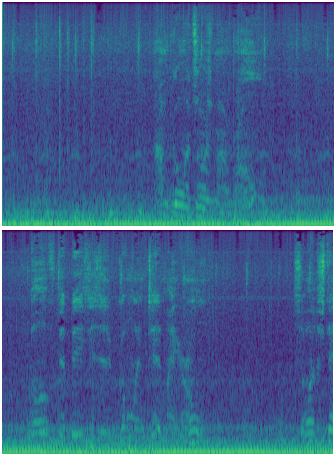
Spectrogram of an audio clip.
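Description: Steady low engine and road rumble of a moving car, heard from inside the cabin.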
